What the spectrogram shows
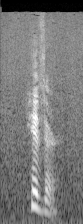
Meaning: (adverb) 1. To this place, to here 2. over here; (adjective) On this side; the nearer; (verb) only used in the phrase hither and thither
- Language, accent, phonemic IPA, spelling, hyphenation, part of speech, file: English, General American, /ˈhɪðɚ/, hither, hi‧ther, adverb / adjective / verb, En-us-hither.ogg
